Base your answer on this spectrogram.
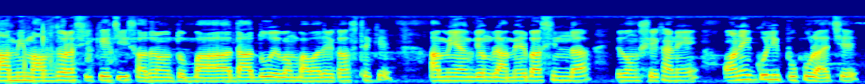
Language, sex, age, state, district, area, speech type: Bengali, male, 18-30, West Bengal, Kolkata, urban, spontaneous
